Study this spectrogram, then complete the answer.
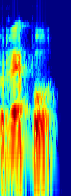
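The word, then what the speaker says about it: rapport: वो तो ये है कि the objective of today talk is to develop रेपो. यहाँ टी साइलेंट है, रेपो पढ़ता है, रेपोर्ट लिखते हैं लेकिन आर टी साइलेंट.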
